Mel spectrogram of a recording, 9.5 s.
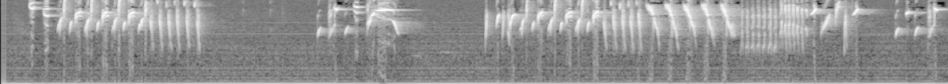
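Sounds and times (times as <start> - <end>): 
European goldfinch singing: 0.3 - 2.1, 3.2 - 9.4.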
